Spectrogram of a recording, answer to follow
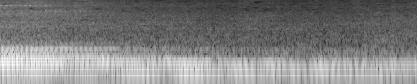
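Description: A motor vehicle's engine running close by, a low steady hum that is loudest at the start and fades away over the first second or so.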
